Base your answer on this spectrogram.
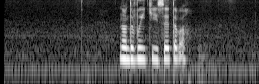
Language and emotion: Russian, neutral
